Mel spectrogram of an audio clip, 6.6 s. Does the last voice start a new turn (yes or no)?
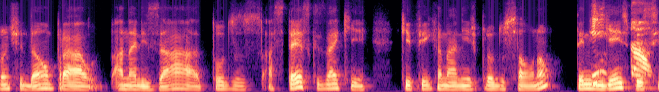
no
